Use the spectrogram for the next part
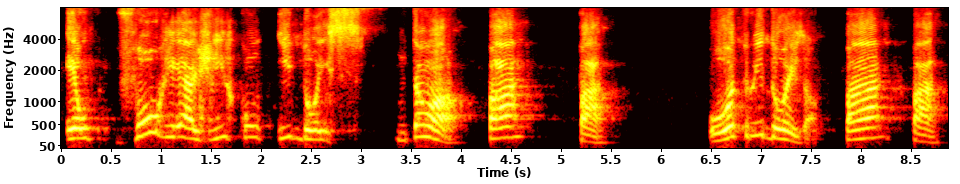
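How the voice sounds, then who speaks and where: His voice is high-pitched and a little mellow with a breathy edge, with lively intonation and drawn-out words, all on a rough recording. He leads an upbeat, encouraging live chemistry review online, calling students by name and checking their understanding often.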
